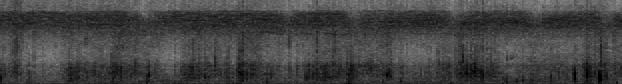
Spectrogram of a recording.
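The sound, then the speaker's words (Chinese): Soft footsteps walking along a forest path thickly covered in pine needles, a faint, steady run of muffled crunching steps with no voices. “这边松树多一点，就会有好多这个松针的地面了，走起来的感觉和声音就会不太一样。”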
